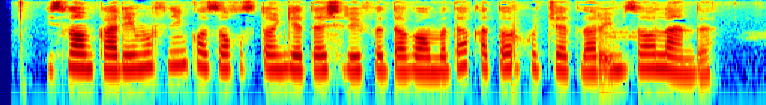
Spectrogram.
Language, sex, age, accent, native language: Uzbek, female, 18-24, Qashqadaryo, Uzbek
